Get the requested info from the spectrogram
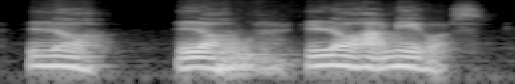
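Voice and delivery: Andalusian accent, s of los breathed out. Explaining the aspirated S of Andalusian speech with an example, Andalusian accent. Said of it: "En lugar de decir los amigos".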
